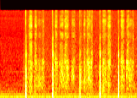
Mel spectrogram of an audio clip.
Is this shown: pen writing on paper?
yes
